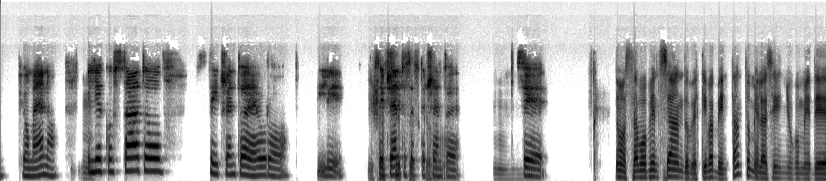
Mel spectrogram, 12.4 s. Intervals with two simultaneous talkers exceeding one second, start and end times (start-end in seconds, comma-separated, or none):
5.6-6.9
